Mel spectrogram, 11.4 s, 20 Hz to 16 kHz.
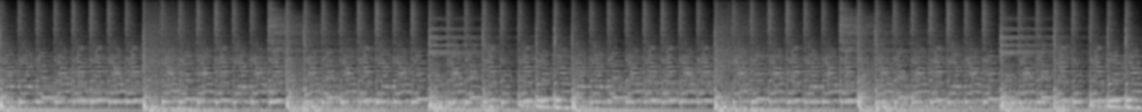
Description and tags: Epoch of War 3 by RAME - War Victory Fight Music Loop
Epoch of War is a war theme looping sound with triumphant and cinematic feel to it. There are a few variations, available as Epoch of War 1, Epoch of War 2, and so on, each with increasing intensity and feel to it.
I hope you enjoy this and find it useful.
